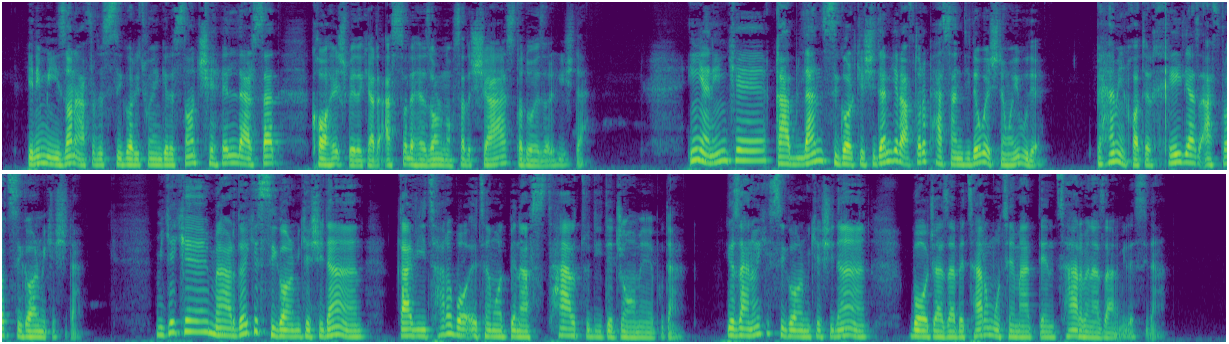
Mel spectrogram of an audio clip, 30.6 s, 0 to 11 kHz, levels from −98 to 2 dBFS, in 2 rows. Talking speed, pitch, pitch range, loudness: 130 wpm, 120 Hz, 110-140 Hz, -20 LUFS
